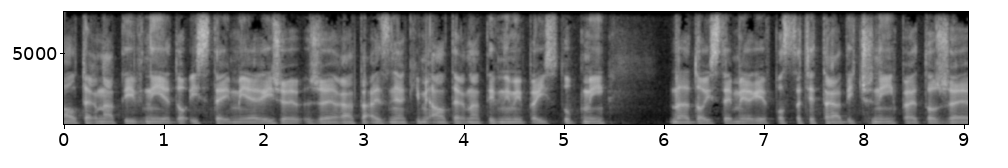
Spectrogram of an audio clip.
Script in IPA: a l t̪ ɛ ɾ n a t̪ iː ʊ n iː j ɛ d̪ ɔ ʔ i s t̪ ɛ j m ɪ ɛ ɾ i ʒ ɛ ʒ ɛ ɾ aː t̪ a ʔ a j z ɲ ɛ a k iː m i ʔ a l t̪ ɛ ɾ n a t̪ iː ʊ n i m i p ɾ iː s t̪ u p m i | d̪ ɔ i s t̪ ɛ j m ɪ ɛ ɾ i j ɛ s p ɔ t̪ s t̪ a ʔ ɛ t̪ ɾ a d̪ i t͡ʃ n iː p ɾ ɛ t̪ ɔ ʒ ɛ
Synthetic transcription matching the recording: a l t̪ ɛ ɾ n a t̪ iː ʊ n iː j ɛ d̪ ɔ ʔ i s t̪ ɛ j m ɪ ɛ ɾ i ʒ ɛ ʒ ɛ ɾ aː t̪ a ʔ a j z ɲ ɛ a k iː m i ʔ a l t̪ ɛ ɾ n a t̪ iː ʊ n i m i p ɾ iː s t̪ u p m i | d̪ ɔ i s t̪ ɛ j m ɪ ɛ ɾ i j ɛ f p ɔ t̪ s t̪ a c ɛ t̪ ɾ a d̪ i t͡ʃ n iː p ɾ ɛ t̪ ɔ ʒ ɛ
